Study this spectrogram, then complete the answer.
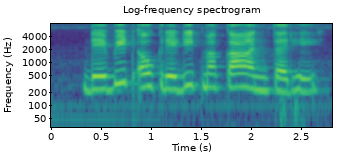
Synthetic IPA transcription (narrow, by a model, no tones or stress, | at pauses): ɖebiʈawkɾeɖiʈmãkaənt̪əɾɦe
